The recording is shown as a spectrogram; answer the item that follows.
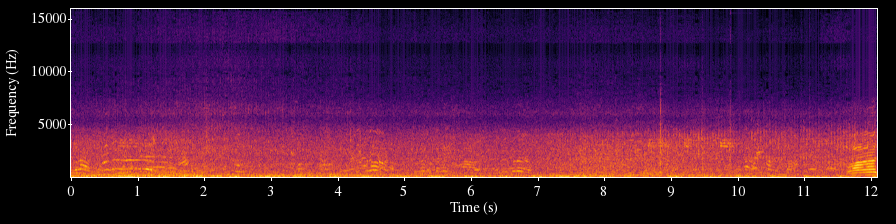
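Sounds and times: people's voices: 0:00.0 - 0:12.0
vehicle engines rumbling: 0:00.0 - 0:12.0.

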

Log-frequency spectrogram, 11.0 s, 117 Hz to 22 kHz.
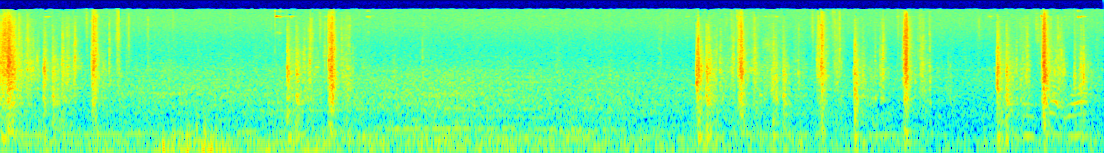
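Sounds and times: steady low rumble: 0:01.5 - 0:03.0.

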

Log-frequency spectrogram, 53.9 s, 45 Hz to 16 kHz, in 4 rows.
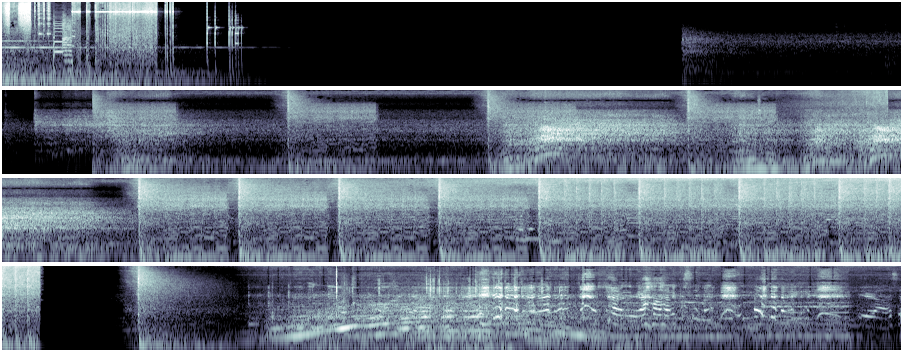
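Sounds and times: car engine rumbling and revving: 0:10.2 - 0:40.6, 0:43.7 - 0:53.9
voices: 0:34.7 - 0:35.6, 0:45.3 - 0:53.9.

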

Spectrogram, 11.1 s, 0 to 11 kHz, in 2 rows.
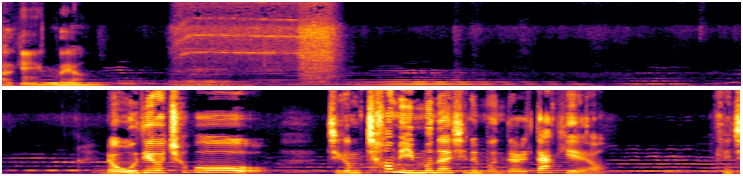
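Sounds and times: slow classical string music: 0:00.0 - 0:11.0.

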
